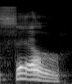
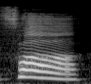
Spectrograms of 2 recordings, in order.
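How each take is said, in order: First: The final R is pronounced, Minnesota-style. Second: The final R is dropped, European-style.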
